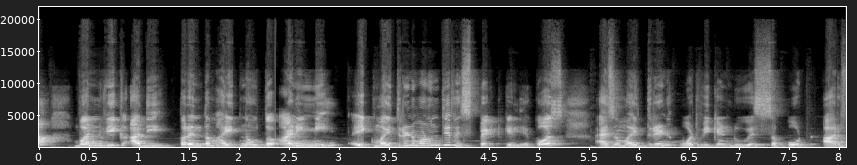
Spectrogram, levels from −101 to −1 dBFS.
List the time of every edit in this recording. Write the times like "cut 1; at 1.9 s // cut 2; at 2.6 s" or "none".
none

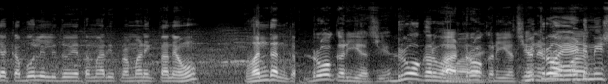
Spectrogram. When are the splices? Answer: cut 1; at 2.9 s

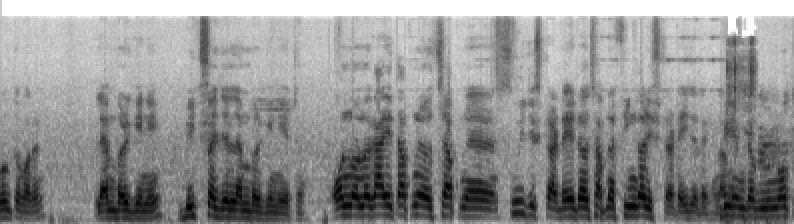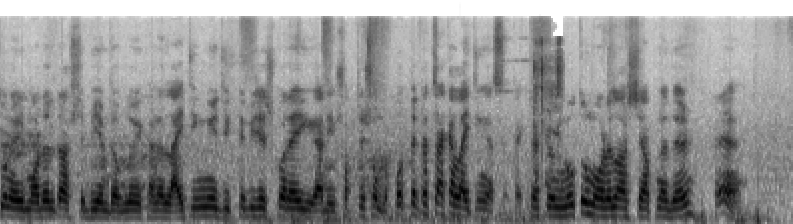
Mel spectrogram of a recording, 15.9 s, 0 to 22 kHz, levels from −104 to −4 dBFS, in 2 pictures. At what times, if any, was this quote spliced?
cut 1; at 3.2 s // cut 2; at 7.2 s // cut 3; at 13.2 s

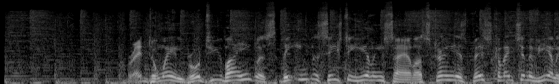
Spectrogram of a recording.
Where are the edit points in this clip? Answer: cut 1; at 1.3 s

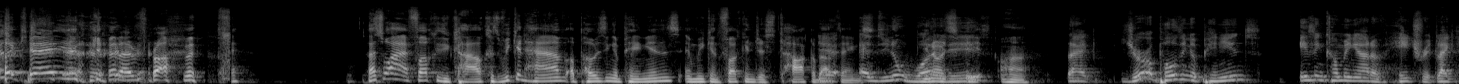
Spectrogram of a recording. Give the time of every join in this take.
cut 1; at 2.3 s

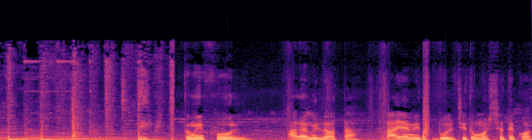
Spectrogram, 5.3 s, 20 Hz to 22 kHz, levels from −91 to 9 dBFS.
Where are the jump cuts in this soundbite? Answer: cut 1; at 1.6 s

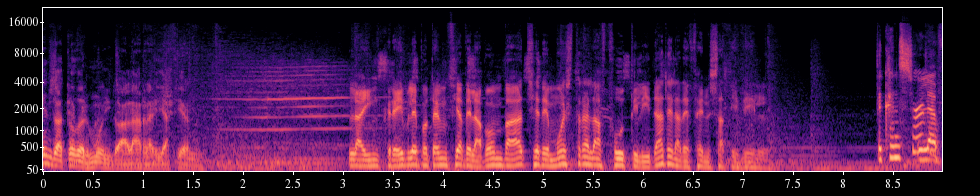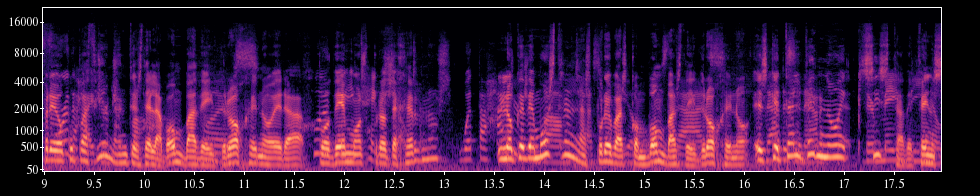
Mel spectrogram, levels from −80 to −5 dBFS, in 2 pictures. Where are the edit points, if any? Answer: cut 1; at 14.8 s

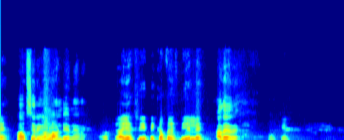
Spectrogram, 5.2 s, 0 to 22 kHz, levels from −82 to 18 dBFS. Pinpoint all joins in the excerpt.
none

